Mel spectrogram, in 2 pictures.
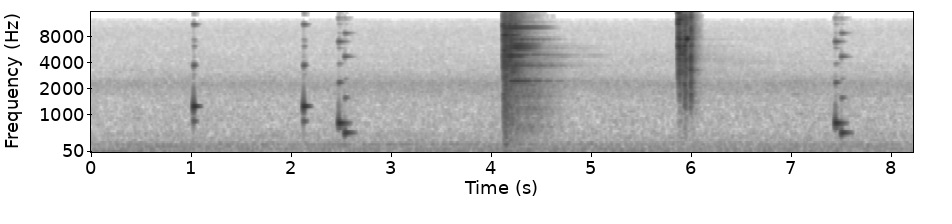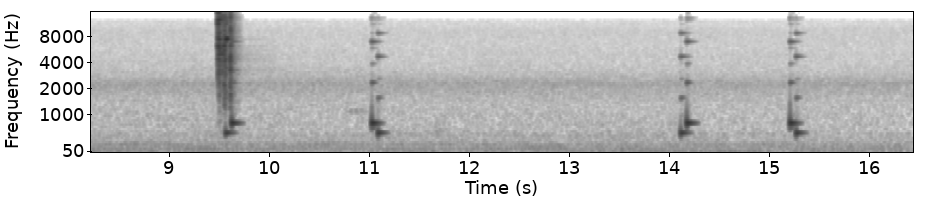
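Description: Short electronic interface chimes beep now and then.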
